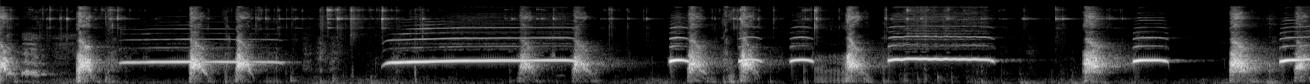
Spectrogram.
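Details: Pet Boston Terrier responding to a flute being played: drawn-out howling yelps and sharp barks woven through long, steady flute notes, growing choppier and more frequent in the second half.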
